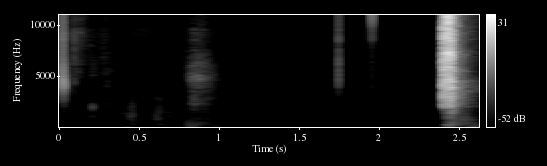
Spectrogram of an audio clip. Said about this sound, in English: There we go. That's a pretty clean pop. Mm-hmm. I like that. Yeah. A lot of fizz.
